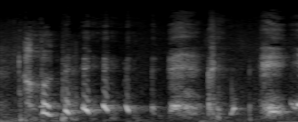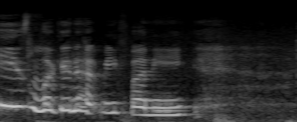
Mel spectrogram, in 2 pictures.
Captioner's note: laughing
